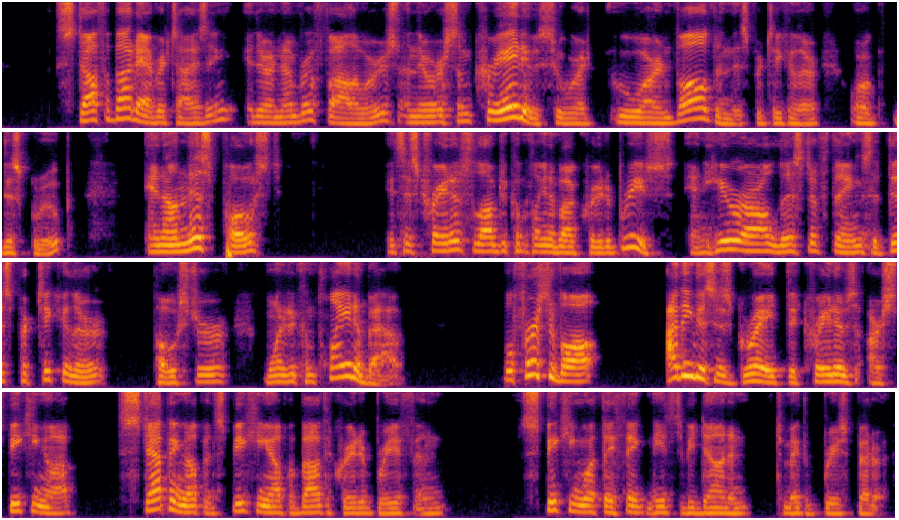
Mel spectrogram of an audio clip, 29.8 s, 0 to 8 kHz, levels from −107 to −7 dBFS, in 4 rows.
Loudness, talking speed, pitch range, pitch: -28 LUFS, 185 wpm, 130-175 Hz, 145 Hz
